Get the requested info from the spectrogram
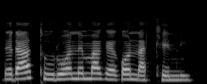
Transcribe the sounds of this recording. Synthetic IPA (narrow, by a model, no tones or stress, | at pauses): dedatuːɾwɔnemaɣɛɣɔnakʰeni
